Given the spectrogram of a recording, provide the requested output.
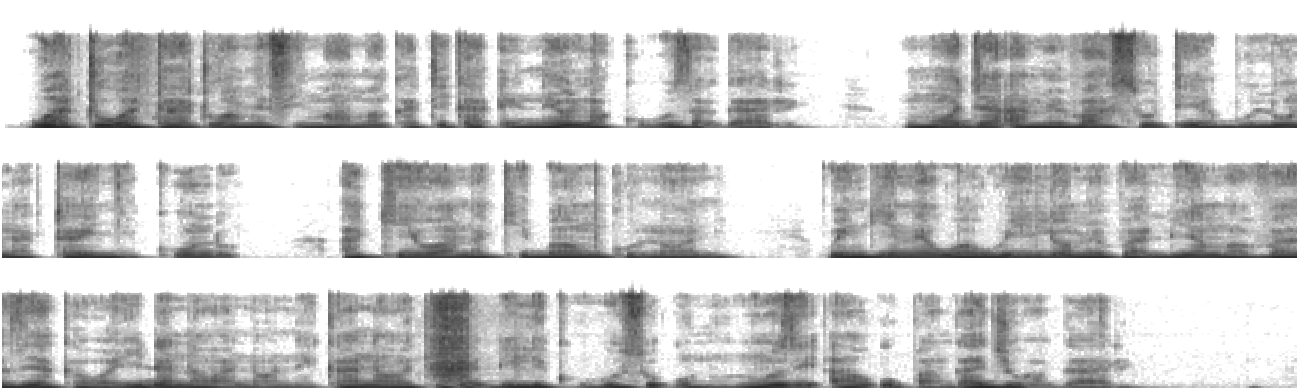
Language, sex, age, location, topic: Swahili, male, 18-24, Kisumu, finance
